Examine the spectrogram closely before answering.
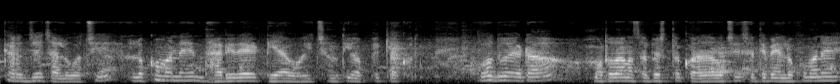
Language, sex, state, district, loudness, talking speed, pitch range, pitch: Odia, male, Odisha, Malkangiri, -18 LUFS, 135 wpm, 145-170 Hz, 160 Hz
